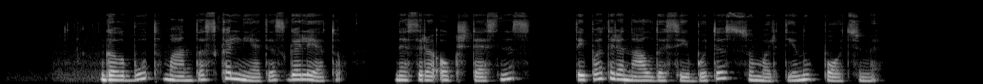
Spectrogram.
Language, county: Lithuanian, Vilnius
